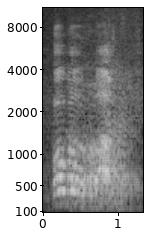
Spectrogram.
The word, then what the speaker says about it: Gbogboade: The G is silent. Gbogboade. Say it with me. Gbogboade.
